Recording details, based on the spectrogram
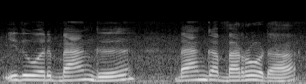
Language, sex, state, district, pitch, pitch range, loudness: Tamil, female, Tamil Nadu, Kanyakumari, 200 Hz, 180-210 Hz, -12 LUFS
